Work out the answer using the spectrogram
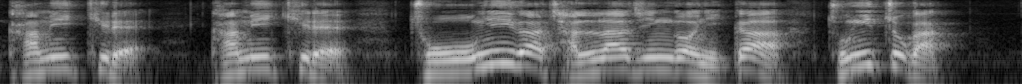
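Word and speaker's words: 紙切れ: 발음은 가미키레.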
